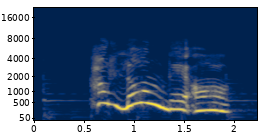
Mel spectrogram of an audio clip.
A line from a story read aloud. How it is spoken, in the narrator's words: she exclaimed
